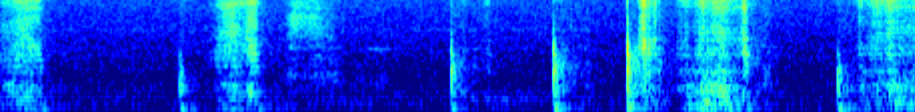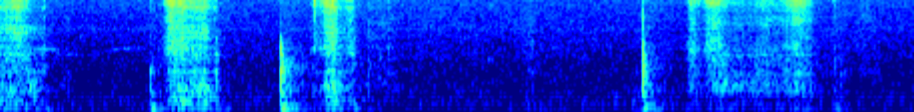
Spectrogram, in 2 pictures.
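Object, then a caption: Chalk on a wood-framed chalkboard. White chalk scratches and rasps across the surface of a large, flat, wood-framed chalkboard. Short, sharp taps as the chalk meets the board are followed by bright, gritty strokes. The taps and strokes come in quiet bursts separated by brief silences.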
